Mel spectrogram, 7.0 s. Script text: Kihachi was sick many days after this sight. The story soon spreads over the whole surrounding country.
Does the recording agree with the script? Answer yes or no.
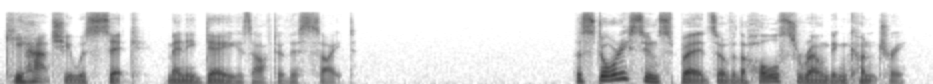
yes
